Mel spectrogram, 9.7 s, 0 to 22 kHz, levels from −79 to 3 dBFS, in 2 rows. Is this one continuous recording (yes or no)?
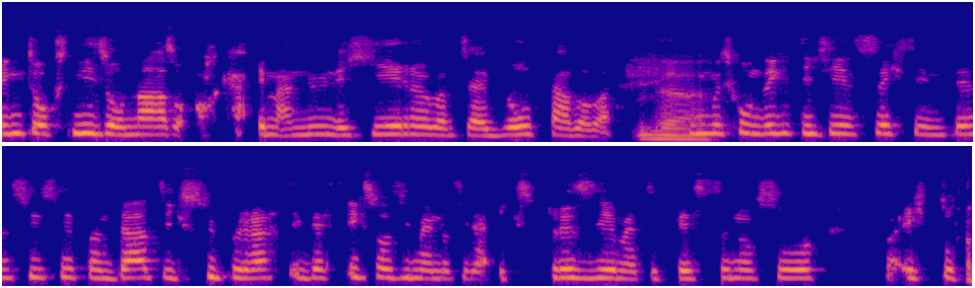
no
